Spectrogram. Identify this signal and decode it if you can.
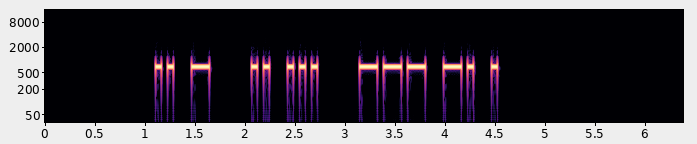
Morse code, heard as a keyed tone, about 20 wpm, 700 Hz. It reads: IT IS ONE
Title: Build A Phrase - 5-Word Phrases - 20wpm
